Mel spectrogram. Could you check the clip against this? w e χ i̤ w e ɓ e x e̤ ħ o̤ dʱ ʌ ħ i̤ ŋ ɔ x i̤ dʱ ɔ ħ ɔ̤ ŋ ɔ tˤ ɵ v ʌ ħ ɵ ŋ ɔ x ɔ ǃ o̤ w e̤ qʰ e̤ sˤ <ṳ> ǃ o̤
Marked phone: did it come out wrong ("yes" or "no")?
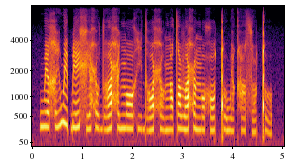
yes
